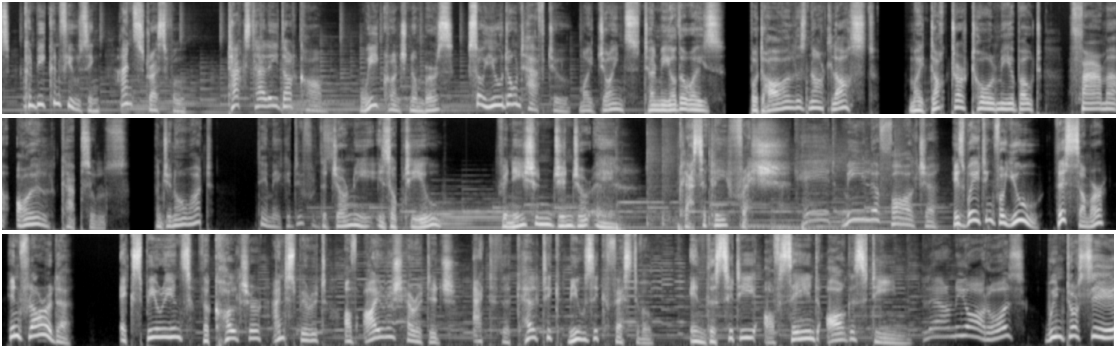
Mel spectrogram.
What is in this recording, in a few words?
Commercial Reel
